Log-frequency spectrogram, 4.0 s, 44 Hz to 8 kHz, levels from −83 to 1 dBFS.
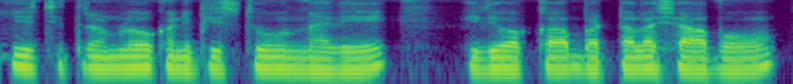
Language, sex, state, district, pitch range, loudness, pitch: Telugu, female, Telangana, Hyderabad, 115-120 Hz, -17 LUFS, 115 Hz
